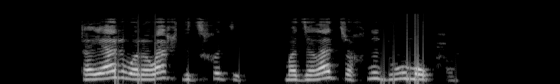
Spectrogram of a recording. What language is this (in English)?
Abkhazian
